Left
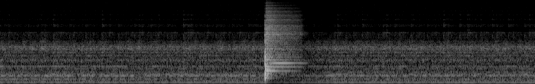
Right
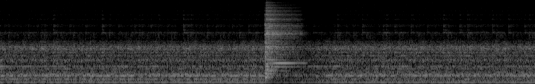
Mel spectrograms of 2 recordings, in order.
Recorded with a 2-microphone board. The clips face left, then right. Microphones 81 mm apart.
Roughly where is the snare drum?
Left.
